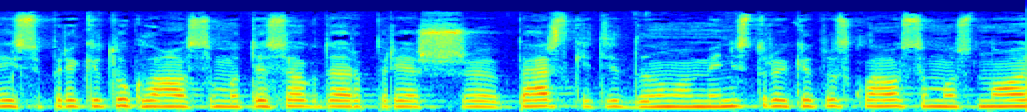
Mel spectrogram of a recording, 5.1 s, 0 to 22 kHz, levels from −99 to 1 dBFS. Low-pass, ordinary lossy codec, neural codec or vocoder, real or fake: 14.4 kHz; MP3, 64 kbps; none; real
